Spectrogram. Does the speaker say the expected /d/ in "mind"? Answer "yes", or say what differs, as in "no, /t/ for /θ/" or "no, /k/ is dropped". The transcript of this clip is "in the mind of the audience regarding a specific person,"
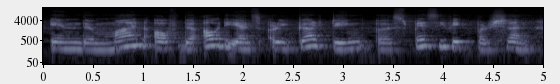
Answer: no, /d/ is dropped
